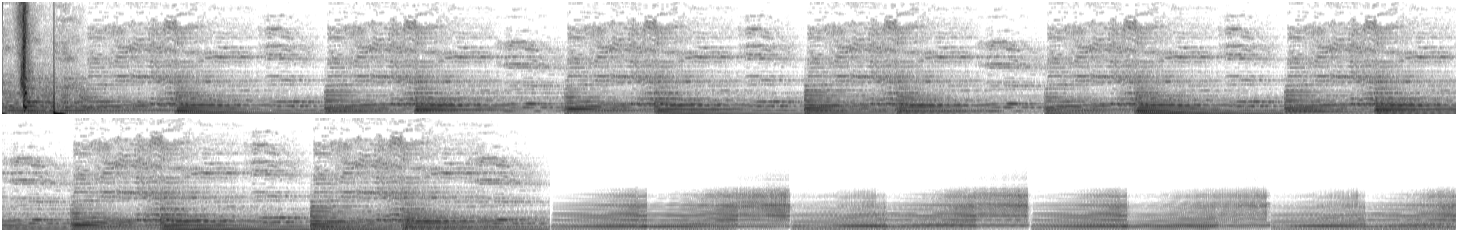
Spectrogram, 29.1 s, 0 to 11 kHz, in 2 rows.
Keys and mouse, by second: 2.3 5, 3.0 Return, 5.6 click, 8.2 click, 10.2-11.5 drag, 11.5 5, 12.5 Return, 16.1 click, 20.9 click, 23.4 click, 27.5 click.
